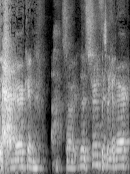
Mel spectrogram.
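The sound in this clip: A pet dog named in the talk as wanting to go out barks and yelps in a few short, rough bursts. A brief gap breaks the run of barks.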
